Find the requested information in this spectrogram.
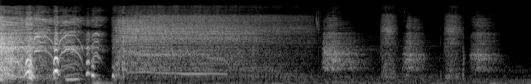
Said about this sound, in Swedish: hålla handen på magen ja. och så skulle du andas in och ut och så skulle magen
